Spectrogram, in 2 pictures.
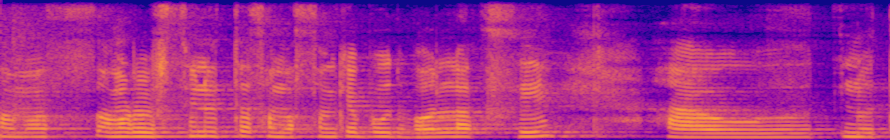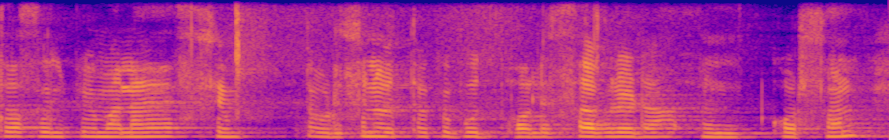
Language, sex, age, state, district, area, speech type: Odia, female, 18-30, Odisha, Bargarh, urban, spontaneous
